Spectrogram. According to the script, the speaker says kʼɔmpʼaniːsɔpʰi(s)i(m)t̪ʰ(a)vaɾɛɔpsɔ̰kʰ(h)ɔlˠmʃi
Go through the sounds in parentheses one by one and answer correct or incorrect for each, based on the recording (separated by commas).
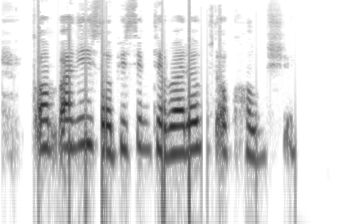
correct, correct, incorrect, correct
